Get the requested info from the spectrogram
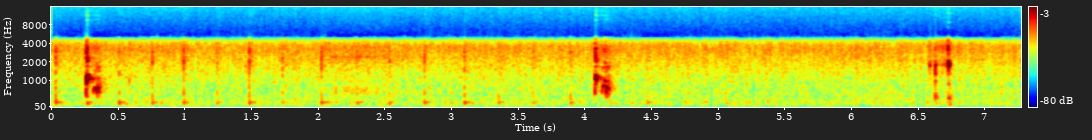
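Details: Newborn baby girl on her first day of life, hiccupping after her second feeding; three soft, sudden catch sounds a few seconds apart amid faint rustling in a quiet room; hiccups.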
